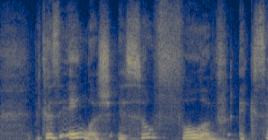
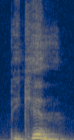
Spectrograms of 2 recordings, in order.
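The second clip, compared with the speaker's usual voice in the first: "Begin" as be-GIN; stress on second syllable; 4 dB louder than usual. Shown as a demonstration. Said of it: "stress two-syllable verbs on the second syllable".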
